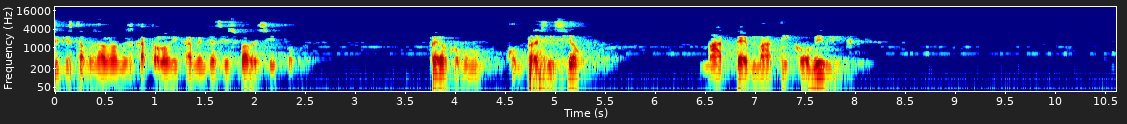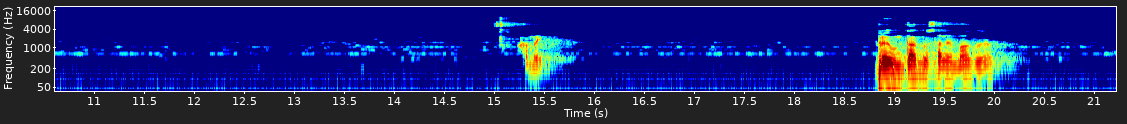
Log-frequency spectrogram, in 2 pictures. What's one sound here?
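A man preaches into a microphone with emphatic bursts and long pauses.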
